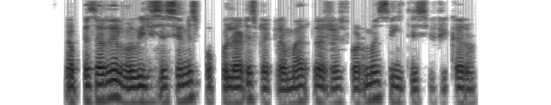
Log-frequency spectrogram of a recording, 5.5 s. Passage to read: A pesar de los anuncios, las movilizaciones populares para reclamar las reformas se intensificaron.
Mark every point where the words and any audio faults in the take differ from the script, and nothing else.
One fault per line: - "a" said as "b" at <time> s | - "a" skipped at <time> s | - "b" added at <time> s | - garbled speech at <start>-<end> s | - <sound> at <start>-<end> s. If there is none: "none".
- "los anuncios las" skipped at 1.2 s
- "para" skipped at 2.6 s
